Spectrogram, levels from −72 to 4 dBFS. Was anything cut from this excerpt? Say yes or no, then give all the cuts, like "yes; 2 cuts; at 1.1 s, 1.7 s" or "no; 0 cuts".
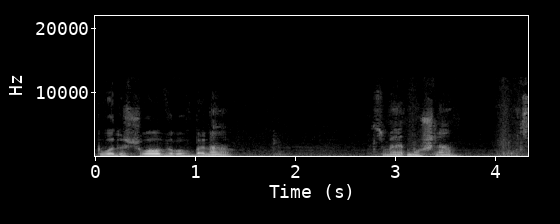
yes; 1 cut; at 3.1 s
